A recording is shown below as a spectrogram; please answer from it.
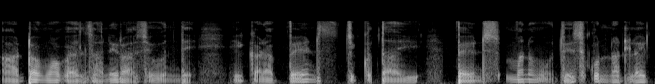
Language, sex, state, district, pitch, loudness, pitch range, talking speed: Telugu, male, Andhra Pradesh, Sri Satya Sai, 105 Hz, -25 LUFS, 95-110 Hz, 90 wpm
